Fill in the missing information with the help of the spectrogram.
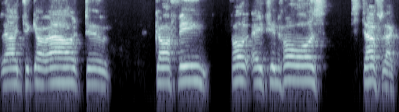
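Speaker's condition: Down syndrome

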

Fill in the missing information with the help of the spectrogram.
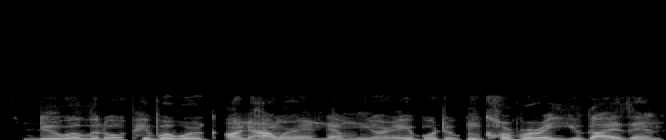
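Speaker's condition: Cerebral palsy, mild

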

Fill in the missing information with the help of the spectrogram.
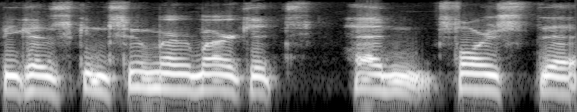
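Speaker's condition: Parkinson's disease, young-onset

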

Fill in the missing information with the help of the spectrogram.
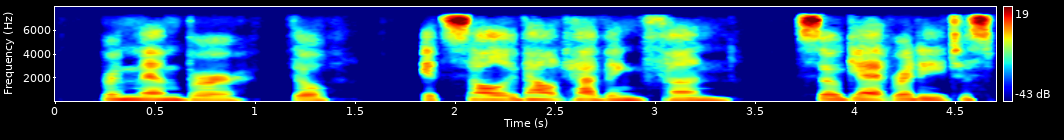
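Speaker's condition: No condition

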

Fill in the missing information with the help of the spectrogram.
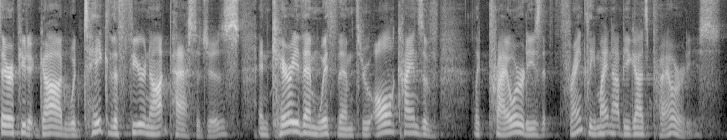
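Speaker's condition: No condition

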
